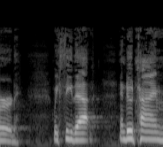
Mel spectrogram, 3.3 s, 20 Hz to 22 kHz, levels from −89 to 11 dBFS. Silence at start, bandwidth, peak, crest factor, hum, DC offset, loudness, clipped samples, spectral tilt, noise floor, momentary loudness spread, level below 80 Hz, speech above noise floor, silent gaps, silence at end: 0 s; 11.5 kHz; -8 dBFS; 18 dB; none; under 0.1%; -25 LUFS; under 0.1%; -6.5 dB/octave; -58 dBFS; 15 LU; -66 dBFS; 34 dB; none; 0 s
